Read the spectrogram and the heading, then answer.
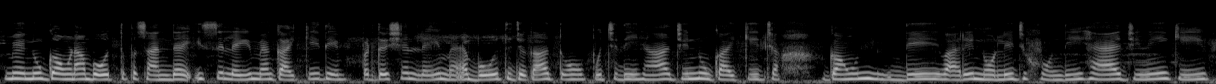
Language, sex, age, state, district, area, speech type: Punjabi, female, 18-30, Punjab, Fazilka, rural, spontaneous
